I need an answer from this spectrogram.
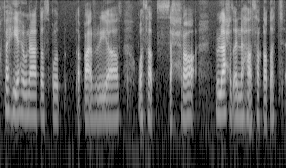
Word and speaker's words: الرياض: الكلام تقع الرياض هنا عند وصل الكلام تسقط هنا الالف الوصل واللام لانها لام شمسيه تكتب ولا تنطق فهي هنا تسقط تقع الرياض وسط الصحراء نلاحظ انها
